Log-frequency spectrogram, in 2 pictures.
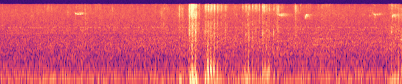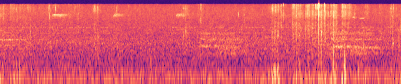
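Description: Outdoor ambience in snowy woods with faint, short, high bird chirps now and then. A sharp knock about three seconds in, and a cluster of knocks and rustles near the end.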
